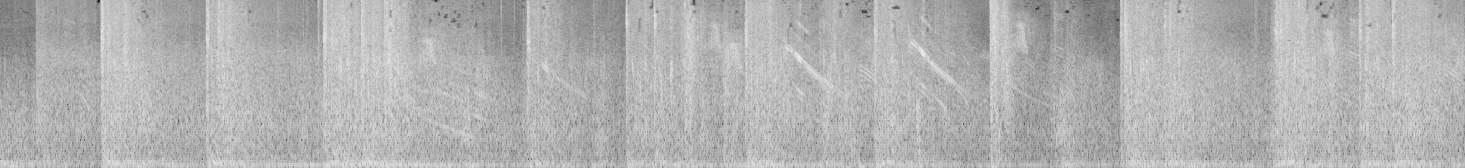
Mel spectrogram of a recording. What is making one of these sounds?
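Rockets launch with loud whooshing roars.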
